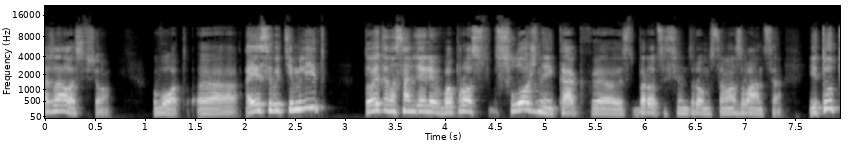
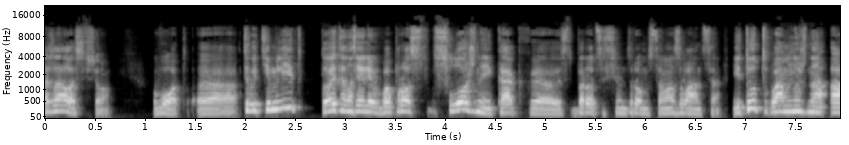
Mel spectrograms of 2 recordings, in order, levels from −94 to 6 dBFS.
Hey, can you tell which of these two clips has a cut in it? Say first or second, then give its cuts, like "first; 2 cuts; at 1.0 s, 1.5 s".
second; 4 cuts; at 2.0 s, 2.7 s, 3.1 s, 6.8 s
